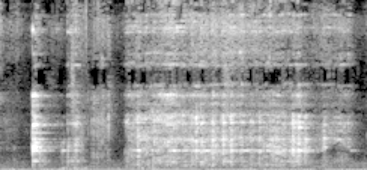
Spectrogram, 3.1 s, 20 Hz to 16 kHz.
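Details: 2006 GMC Yukon Denali XL passenger-side rear hub turned slowly with the wheel off: dry, rasping scrape. The inner brake pad lost its clip and hung up, dragging on the rotor; the caliper may be stuck open.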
